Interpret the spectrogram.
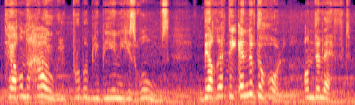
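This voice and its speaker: A woman's voice: sits high, animated, normal speed, music in the background. An actress voicing a deferential servant woman in a fantasy video game.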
